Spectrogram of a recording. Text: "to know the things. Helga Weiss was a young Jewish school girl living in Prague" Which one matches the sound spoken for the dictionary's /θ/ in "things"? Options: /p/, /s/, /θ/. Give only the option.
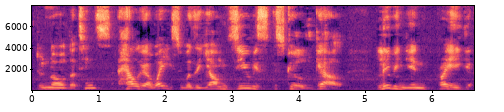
/s/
